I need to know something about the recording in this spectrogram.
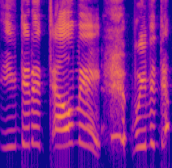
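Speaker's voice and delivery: high, loud, exasperated disbelief; hammed-up betrayed protest; mock outrage. Retold outrage at family.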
